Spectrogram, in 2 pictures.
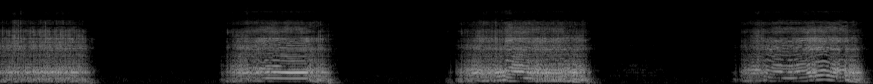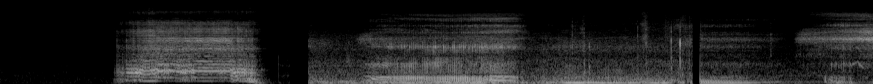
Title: [TikTok S02E05] | Snoring Bodybuilders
